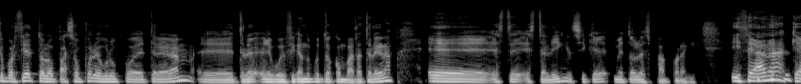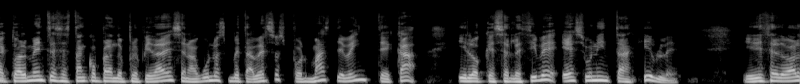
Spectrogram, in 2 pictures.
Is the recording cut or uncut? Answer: uncut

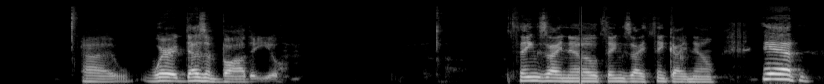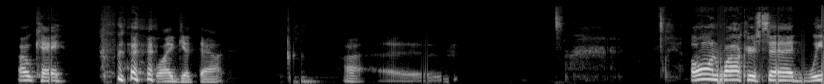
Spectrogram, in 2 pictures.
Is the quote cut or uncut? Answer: cut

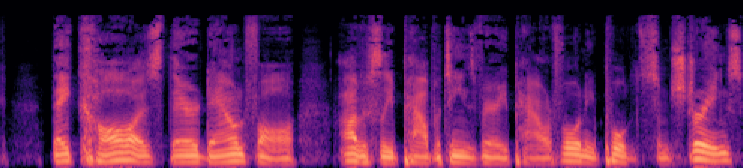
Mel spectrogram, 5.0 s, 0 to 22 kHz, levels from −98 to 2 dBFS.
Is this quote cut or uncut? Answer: uncut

